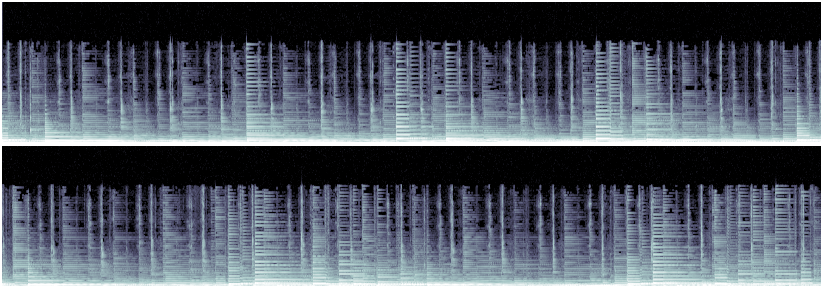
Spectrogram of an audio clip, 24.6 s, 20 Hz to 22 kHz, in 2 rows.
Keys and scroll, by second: 2.0 3, 2.6 w, 5.3 3, 7.7 s, 9.8 s, 12.2 s, 15.0 2.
